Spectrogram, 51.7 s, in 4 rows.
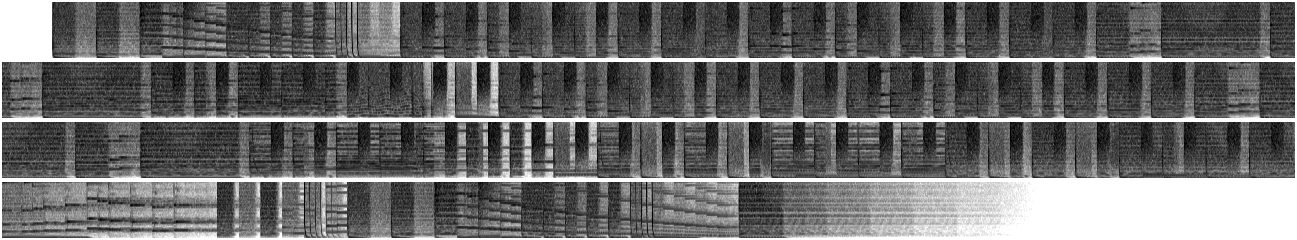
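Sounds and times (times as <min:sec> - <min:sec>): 
comical magical music: 0:00.6 - 0:17.2, 0:17.9 - 0:47.8.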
